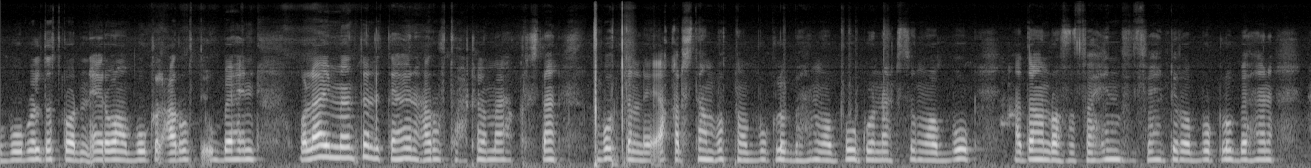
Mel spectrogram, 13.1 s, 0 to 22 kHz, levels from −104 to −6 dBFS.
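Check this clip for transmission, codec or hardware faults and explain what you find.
No faults turn up anywhere in the clip.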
